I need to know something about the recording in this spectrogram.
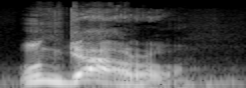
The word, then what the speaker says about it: Ungaro: Is that why you have the fancy last name that I can't pronounce? Ungaro.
